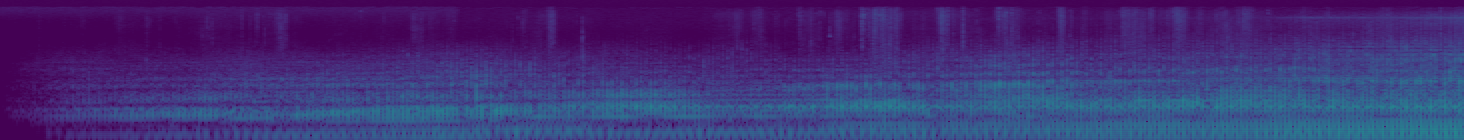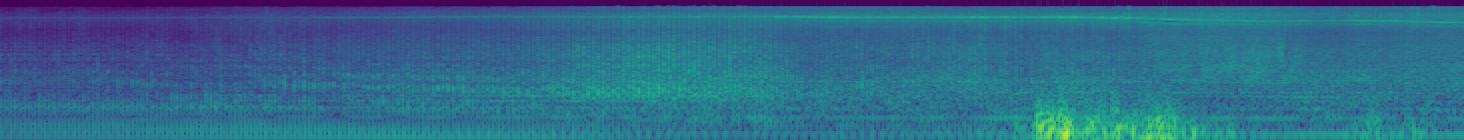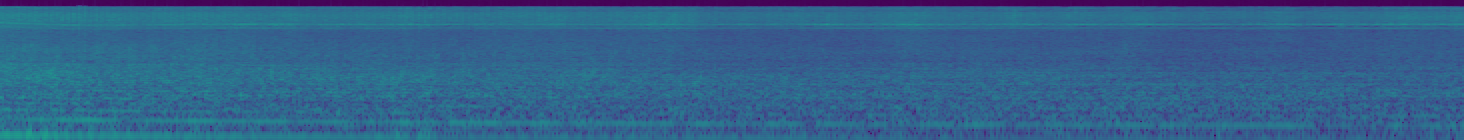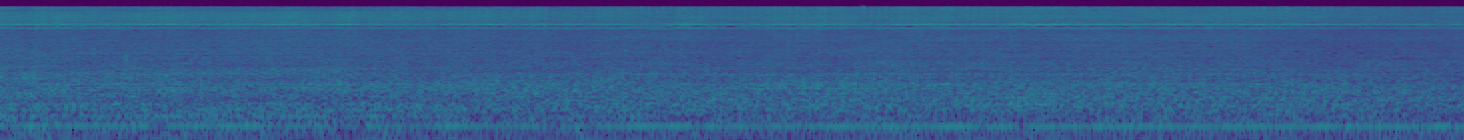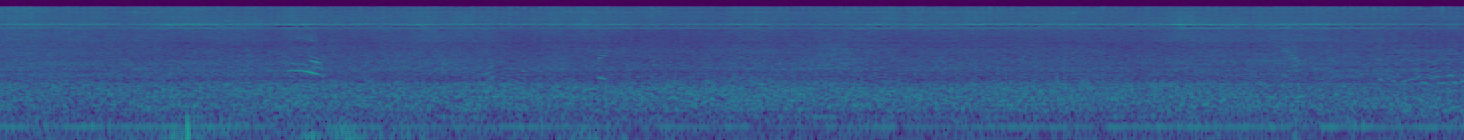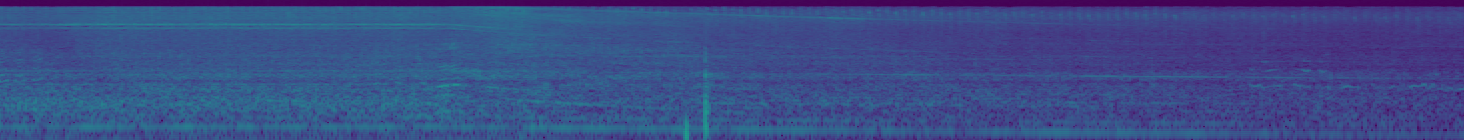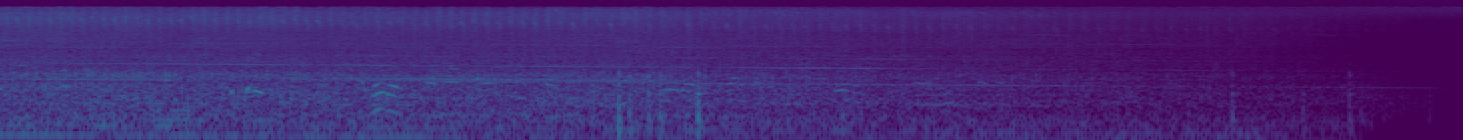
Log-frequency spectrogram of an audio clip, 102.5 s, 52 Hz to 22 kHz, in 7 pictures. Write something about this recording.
EuroCopter AS350B3 landing
helicopter, landing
